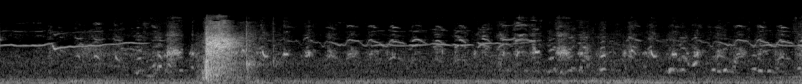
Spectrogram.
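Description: Birds chirping and twittering in many quick, wavy notes throughout, with one brief loud rushing burst of noise about two seconds in.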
